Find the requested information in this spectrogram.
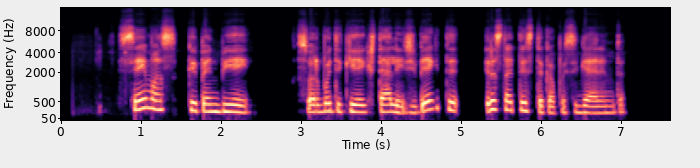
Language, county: Lithuanian, Vilnius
